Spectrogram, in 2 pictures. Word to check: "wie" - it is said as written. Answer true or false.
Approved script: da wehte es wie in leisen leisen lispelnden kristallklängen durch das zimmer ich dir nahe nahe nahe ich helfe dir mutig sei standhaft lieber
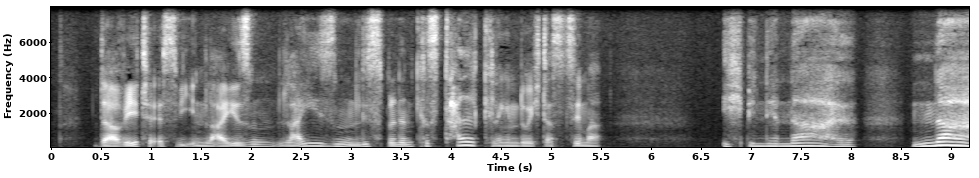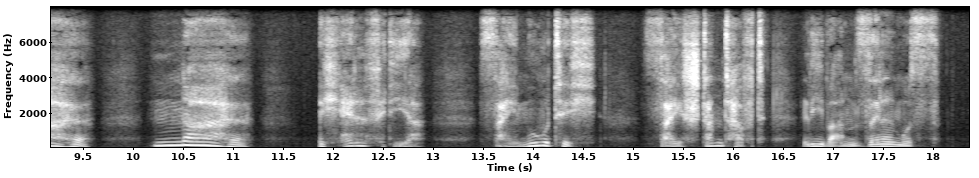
true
